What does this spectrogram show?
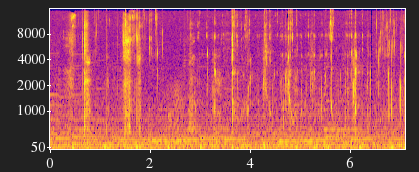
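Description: Close-miked chewing of a mouthful of cheesy baked lasagna: irregular wet mouth clicks and smacks, several to a second.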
